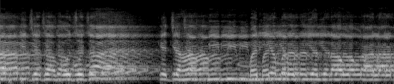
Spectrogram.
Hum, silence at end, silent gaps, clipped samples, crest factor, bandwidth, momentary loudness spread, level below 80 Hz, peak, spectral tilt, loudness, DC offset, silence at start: none; 0 s; none; under 0.1%; 14 dB; 15 kHz; 4 LU; -60 dBFS; -6 dBFS; -3 dB/octave; -20 LUFS; under 0.1%; 0 s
